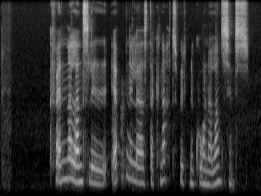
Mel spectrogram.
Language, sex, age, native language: Icelandic, female, 40-49, Danish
